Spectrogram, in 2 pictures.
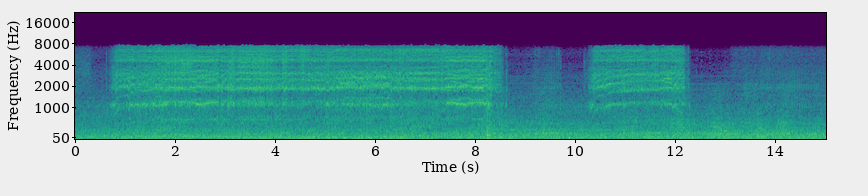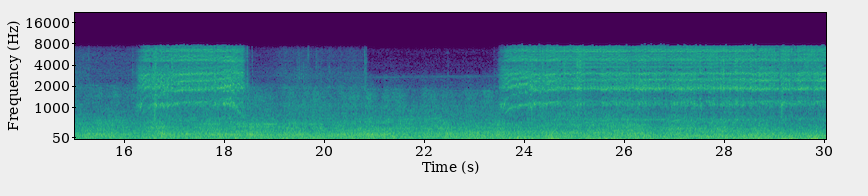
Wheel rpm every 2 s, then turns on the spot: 70, 160, 160, 160, 50, 100, 30, 10, 110, 50, 10, 10, 150, 160, 160.
8-10 12-16 18-22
